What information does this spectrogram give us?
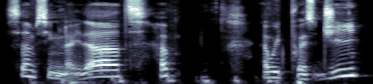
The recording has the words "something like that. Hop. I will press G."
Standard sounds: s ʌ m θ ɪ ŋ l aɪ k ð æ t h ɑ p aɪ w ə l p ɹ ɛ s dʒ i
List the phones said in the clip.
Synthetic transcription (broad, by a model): s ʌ m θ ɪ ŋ l aɪ k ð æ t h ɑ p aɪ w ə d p ɛ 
